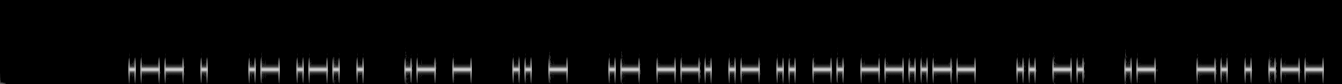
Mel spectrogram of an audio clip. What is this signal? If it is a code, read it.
Morse code, heard as a keyed tone, about 20 wpm, 700 Hz. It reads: WE ARE AT IT AGAIN, IN A NEW
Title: Sentences from Top 1000 Words - Review Part 5 - 20wpm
